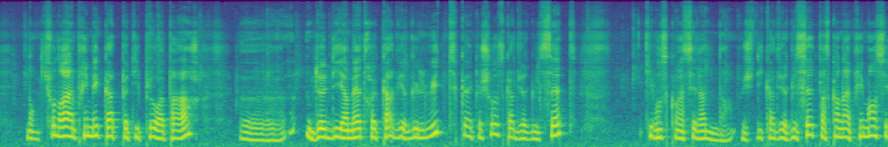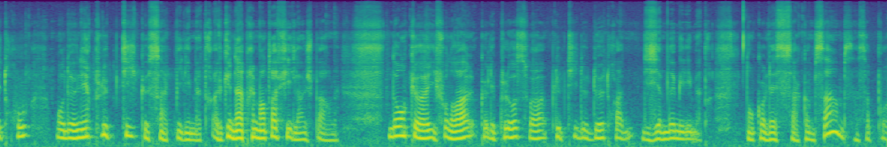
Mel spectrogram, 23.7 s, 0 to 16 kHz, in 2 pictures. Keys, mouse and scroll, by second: 2.8-3.6 typing, 15.3-16.3 drag, 22.6 click.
